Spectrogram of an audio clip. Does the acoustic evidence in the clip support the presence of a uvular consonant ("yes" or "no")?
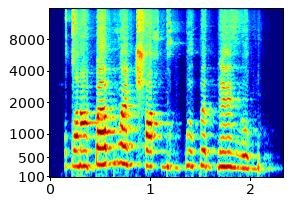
no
